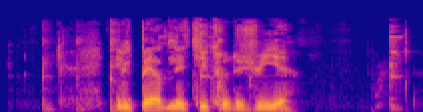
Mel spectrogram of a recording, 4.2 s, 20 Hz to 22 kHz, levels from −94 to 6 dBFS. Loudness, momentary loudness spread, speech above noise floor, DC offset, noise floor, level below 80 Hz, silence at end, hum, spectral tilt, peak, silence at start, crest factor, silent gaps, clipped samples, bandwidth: -19 LUFS; 21 LU; 55 dB; under 0.1%; -73 dBFS; -50 dBFS; 0.2 s; none; -5 dB/octave; -2 dBFS; 0.75 s; 20 dB; none; under 0.1%; 11.5 kHz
